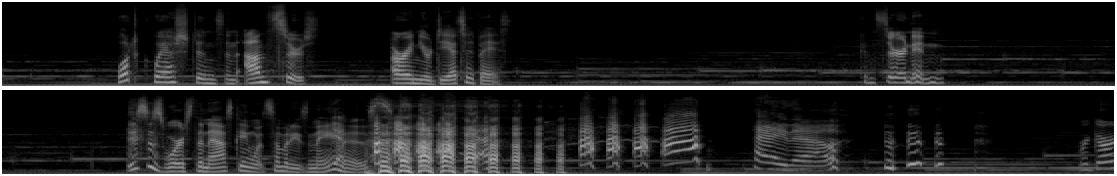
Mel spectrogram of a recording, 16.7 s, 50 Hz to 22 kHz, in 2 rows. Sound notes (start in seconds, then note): 11.0 laughs; 14.7 laughs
